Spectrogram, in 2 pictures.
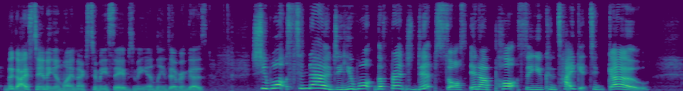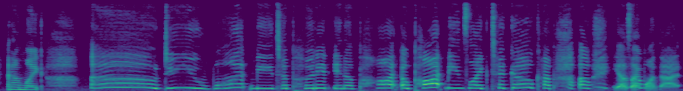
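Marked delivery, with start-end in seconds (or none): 3.8-9.7 lightly voiced translator, raised and louder; a hint of a patient man stepping in; helpful bystander. Man in line translates for her. 11.6-20.4 very high, slow, teary little voice; mock-meek high-pitched relief; embarrassed realization. Sudden understanding, near tears.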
